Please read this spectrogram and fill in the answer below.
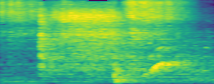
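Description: A loud hissing rush starts about half a second in and lasts over a second, over the murmur of a crowd in a large hall. A low knock and a short rising voice-like call sound in its second half.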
